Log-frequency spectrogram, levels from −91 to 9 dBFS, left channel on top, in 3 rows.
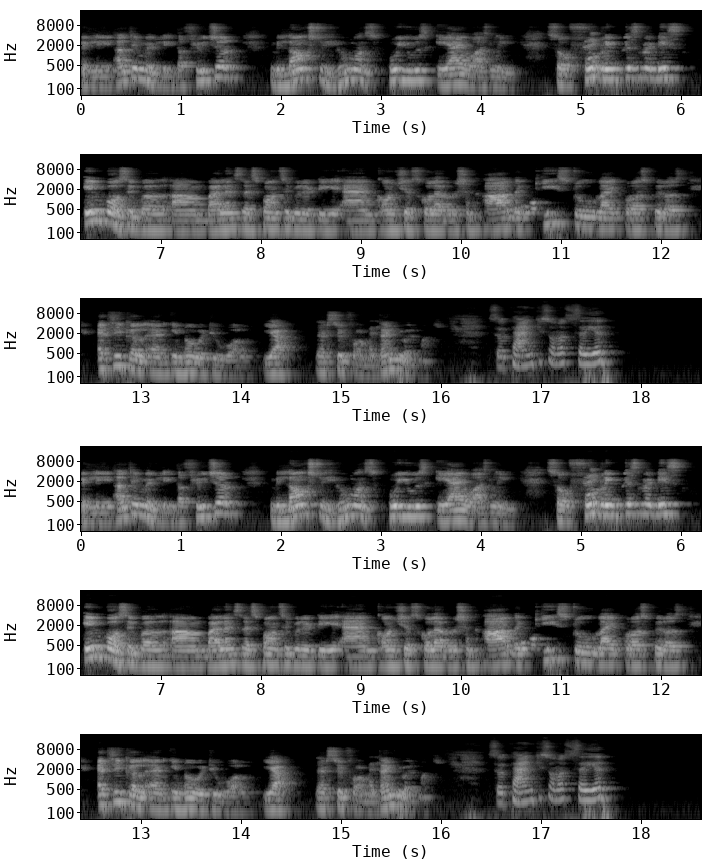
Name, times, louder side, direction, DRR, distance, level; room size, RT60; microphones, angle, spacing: voice 1, 0.0-14.5 14.7-15.9, right 2 dB, 40° right, -1 dB, 1.1 m, -32 dB
voice 2, 16.1-17.6, right 1 dB, 20° right, 0 dB, 0.3 m, -36 dB
3.0 x 2.1 x 3.9 m, 0.30 s
head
